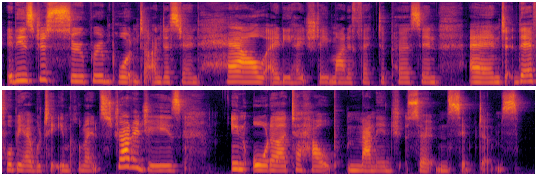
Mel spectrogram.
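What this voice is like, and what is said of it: Congested, slightly rough voice. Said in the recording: “apologize for my voice this morning ... My throat is just feeling a little bit funny. I've got a blocked nose.”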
